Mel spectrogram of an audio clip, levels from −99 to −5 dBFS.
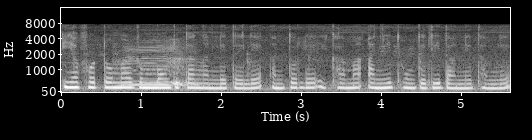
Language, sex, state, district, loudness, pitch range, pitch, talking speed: Wancho, female, Arunachal Pradesh, Longding, -13 LUFS, 195-210 Hz, 200 Hz, 215 wpm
